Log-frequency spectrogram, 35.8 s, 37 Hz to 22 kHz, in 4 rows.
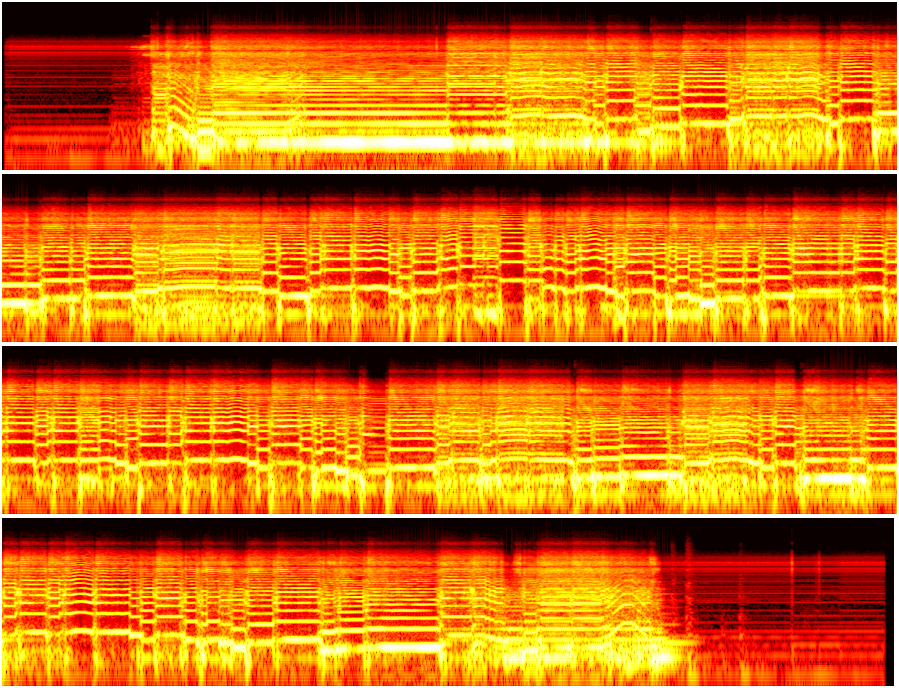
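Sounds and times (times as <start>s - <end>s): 
Stratocaster electric guitar through EL34 Altec tube amplifier: 1.1s - 34.4s.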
